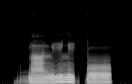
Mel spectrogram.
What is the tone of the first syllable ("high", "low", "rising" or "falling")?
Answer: low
